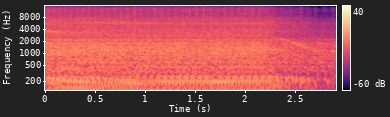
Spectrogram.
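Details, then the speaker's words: 1999 Honda Valkyrie Interstate flat-six, sat for years, carburetors being worked on: lumpy, uneven idle with irregular beat and stumbles, not firing on all six; misfire suspected, fuel leak found at carburetor fuel tee on right bank. "let's try that well what am I reaching up there for I don't think it's running on all six either"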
